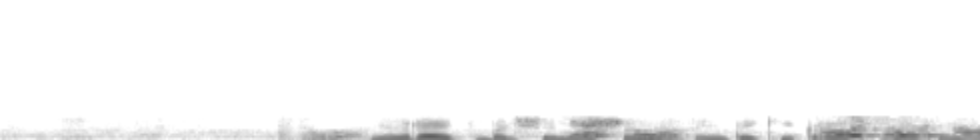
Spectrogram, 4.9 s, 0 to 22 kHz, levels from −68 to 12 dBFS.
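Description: There are no technical faults to describe in this clip.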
